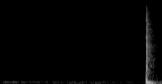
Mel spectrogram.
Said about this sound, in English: But I didn't have to clap there, but I did. I was like, you're getting ready to turn it off. He got the clap. He wanted the clap.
